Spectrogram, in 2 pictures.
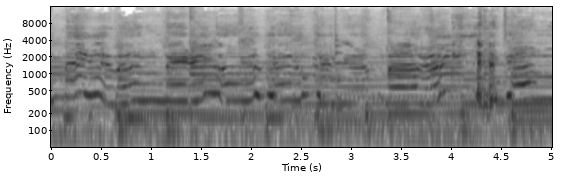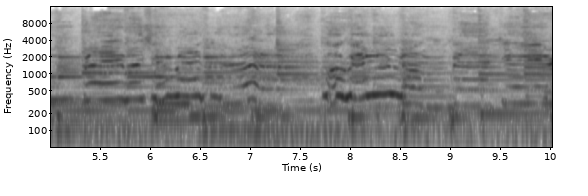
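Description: A Thai pop song: a man singing in a gravelly, Scooby-Doo-like voice over an acoustic guitar.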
